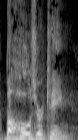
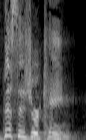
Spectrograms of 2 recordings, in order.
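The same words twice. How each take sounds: First: Loud, sincere "Behold your king"; preacher proclaims Christ as king to the congregation, loud and earnest; earnest proclamation. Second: Sarcastic. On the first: Real, not acted. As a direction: declare it to the brothers and sisters. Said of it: "I say to you". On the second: Acted. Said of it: "He meant it sarcastically".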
